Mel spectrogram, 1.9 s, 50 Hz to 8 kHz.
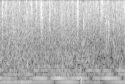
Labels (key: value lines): label: biophony, midshipman
recorder: SoundTrap 500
